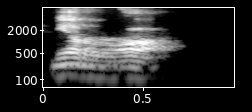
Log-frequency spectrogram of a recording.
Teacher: Kemudian posisi ro-nya dibaca dengan tafkhim atau tebal ya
